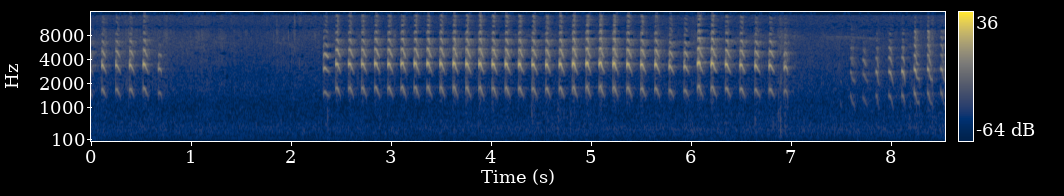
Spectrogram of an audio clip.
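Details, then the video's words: Bird chirping in a relaxing nature recording: a short burst of rapid chirps, a pause, then a long run of quick, evenly spaced sharp notes for nearly five seconds, followed by a quieter restart. "Birds Chirping Sounds"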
